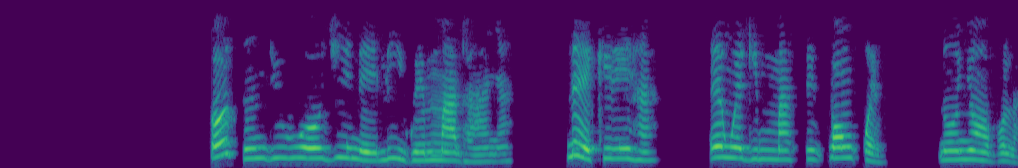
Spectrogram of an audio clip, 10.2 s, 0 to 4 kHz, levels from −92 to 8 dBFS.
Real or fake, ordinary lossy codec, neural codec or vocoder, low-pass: real; MP3, 32 kbps; none; 3.6 kHz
